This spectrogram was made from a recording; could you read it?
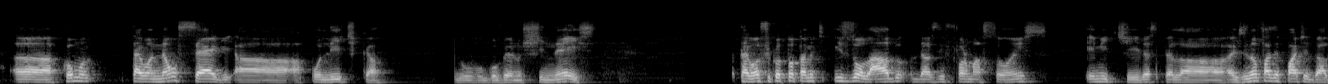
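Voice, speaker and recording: A man with a Brazilian Portuguese accent explaining things conversationally as an interview guest, halting and often adding little tag questions, on dull online call audio. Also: mid-range voice, darkish tone. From São Paulo, Brazil. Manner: halting, frequently tagging phrases with "né".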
